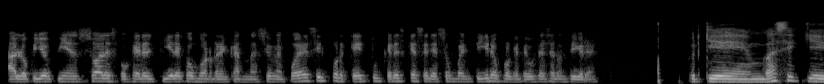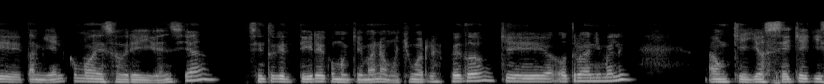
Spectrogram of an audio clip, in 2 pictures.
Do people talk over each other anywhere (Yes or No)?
No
